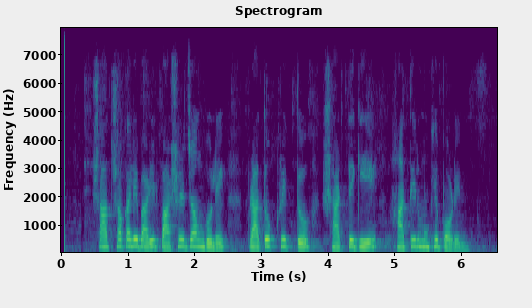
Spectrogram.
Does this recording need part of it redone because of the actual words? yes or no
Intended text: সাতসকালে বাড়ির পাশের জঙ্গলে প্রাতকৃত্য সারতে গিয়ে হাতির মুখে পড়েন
no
